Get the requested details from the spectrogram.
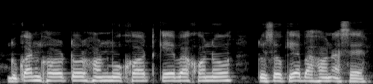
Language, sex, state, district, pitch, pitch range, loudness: Assamese, male, Assam, Sonitpur, 170 Hz, 160-175 Hz, -13 LUFS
